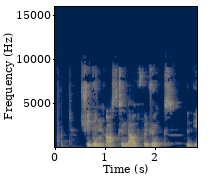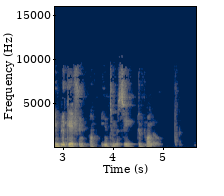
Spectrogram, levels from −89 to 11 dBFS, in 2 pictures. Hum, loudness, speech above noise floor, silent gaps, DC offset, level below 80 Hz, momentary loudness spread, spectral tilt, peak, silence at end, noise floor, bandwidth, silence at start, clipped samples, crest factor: none; -24 LUFS; 25 dB; none; under 0.1%; -58 dBFS; 12 LU; -4.5 dB/octave; -6 dBFS; 0.4 s; -48 dBFS; 10 kHz; 0.05 s; under 0.1%; 20 dB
